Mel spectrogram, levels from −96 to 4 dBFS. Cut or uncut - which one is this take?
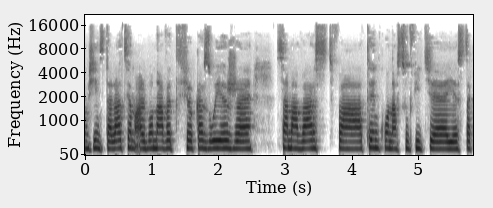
uncut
